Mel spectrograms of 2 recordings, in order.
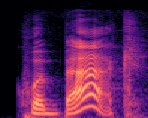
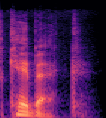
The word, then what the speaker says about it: Quebec: things with American accents it's Quebec right no it's Quebec Quebec not que joking no I had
